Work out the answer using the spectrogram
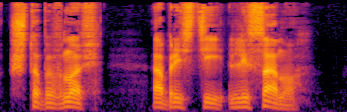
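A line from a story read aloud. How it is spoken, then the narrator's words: Trembling voice. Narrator (Russian): закончил он дрогнувшим голосом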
